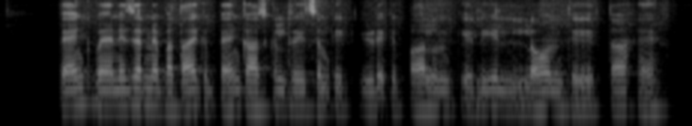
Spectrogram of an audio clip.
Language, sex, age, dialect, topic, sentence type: Hindi, male, 18-24, Kanauji Braj Bhasha, agriculture, statement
